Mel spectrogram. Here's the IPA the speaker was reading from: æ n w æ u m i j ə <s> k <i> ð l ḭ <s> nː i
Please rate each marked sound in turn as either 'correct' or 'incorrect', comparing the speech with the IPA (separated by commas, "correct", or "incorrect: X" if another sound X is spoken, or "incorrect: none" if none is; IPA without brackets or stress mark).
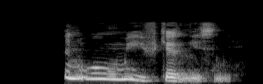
incorrect: f, incorrect: æ, correct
